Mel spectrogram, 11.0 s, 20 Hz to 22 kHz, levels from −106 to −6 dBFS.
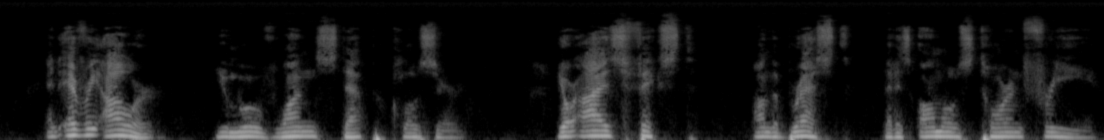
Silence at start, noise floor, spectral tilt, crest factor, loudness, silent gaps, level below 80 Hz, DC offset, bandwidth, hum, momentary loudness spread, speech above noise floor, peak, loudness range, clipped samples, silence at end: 0.45 s; -87 dBFS; -6.5 dB/octave; 18 dB; -49 LUFS; none; -60 dBFS; under 0.1%; 20 kHz; none; 14 LU; 40 dB; -30 dBFS; 3 LU; under 0.1%; 0.1 s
